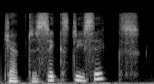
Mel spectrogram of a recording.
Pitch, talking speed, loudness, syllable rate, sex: 170 Hz, 115 wpm, -17 LUFS, 3.7 syllables/s, female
